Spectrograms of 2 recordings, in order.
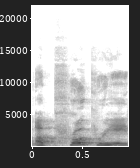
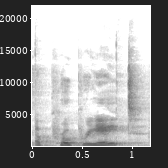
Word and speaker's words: appropriate: So, the pronunciation is different.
